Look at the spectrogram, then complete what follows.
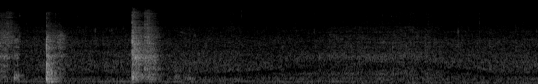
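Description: Spatula stirring cooked macaroni and chicken in a pan, knocking and scraping against the pan a few times in the first second and a half, then only a faint steady background.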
